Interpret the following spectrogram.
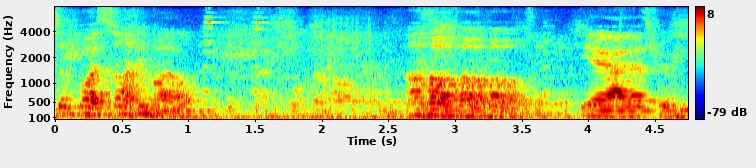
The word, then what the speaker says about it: Poisson: variable that we're going to test with our Poisson, which I pronounced poorly, I'm sure. Yes, thank you. How should it be pronounced? Poisson.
